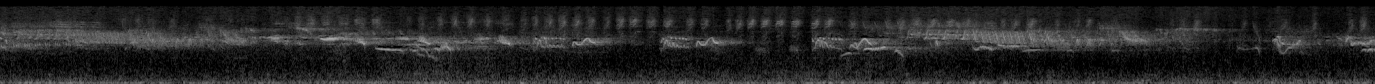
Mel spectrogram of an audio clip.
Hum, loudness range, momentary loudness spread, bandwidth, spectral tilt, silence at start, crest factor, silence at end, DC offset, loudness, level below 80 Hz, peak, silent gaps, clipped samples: none; 4 LU; 10 LU; 16 kHz; 0.5 dB/octave; 0 s; 18 dB; 0 s; under 0.1%; -29 LUFS; -50 dBFS; -14 dBFS; none; under 0.1%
